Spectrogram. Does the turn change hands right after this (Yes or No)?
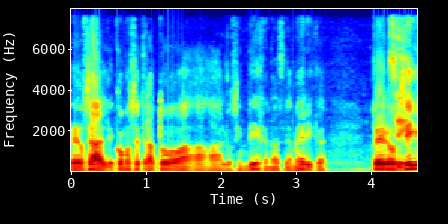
No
